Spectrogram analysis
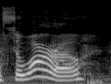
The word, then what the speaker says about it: saguaro: Now saguaro is spelled like it should be pronounced saguaro, but after numerous visits to Saguaro National Park, I have been set right about the pronunciation of this magnificent beast.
